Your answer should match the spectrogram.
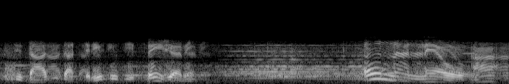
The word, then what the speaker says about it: Ananel: Ananel. A N A N E L. Ananel. Ananel. ou ananel, como dizemos nós, que muita gente quer que o L seja pronunciado a moda castelhana, Brasil nacional, mas só o gaúcho consegue dizer isso.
